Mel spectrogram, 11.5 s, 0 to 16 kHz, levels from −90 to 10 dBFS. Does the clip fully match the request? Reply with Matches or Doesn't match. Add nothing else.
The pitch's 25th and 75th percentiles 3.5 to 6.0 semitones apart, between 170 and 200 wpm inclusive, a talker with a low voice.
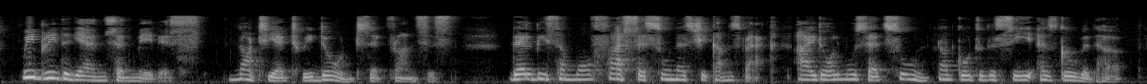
Doesn't match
